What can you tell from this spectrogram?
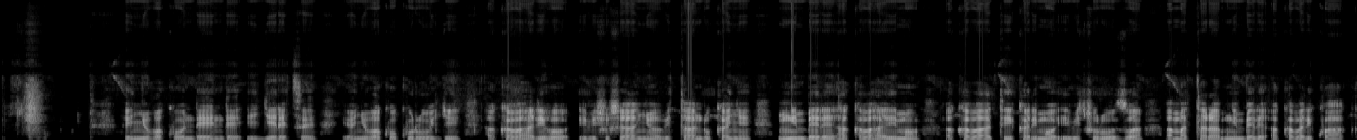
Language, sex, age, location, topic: Kinyarwanda, male, 25-35, Kigali, health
